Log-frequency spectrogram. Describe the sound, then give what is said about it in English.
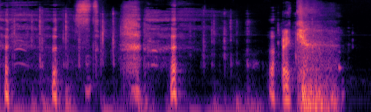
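Rapid clacking of keys on a computer keyboard as someone types to look things up on Google, a quick irregular burst of strokes lasting a few seconds before stopping abruptly, with a voice murmuring faintly underneath. “I can hear those little fingers of you just going to town on that keyboard.”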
